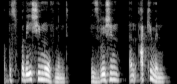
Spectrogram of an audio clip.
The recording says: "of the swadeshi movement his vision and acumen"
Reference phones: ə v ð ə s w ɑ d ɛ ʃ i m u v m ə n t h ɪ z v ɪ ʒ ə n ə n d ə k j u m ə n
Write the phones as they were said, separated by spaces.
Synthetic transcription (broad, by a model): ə v ð ə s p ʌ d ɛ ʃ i m u v m ə n t h ɪ z v ɪ ʒ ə n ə n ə k j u m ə n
